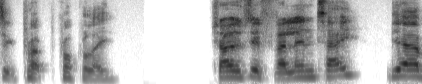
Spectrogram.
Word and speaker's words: Valente: You can pronounce it properly. Joseph Valente? Yeah, Valente.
